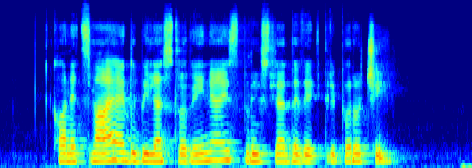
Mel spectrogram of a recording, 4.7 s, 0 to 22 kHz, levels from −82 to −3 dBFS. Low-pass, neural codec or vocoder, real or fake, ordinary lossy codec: none; codec, 44.1 kHz, 2.6 kbps, SNAC; fake; none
